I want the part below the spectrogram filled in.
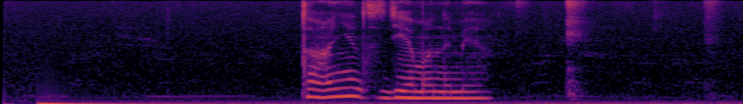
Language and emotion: Russian, neutral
